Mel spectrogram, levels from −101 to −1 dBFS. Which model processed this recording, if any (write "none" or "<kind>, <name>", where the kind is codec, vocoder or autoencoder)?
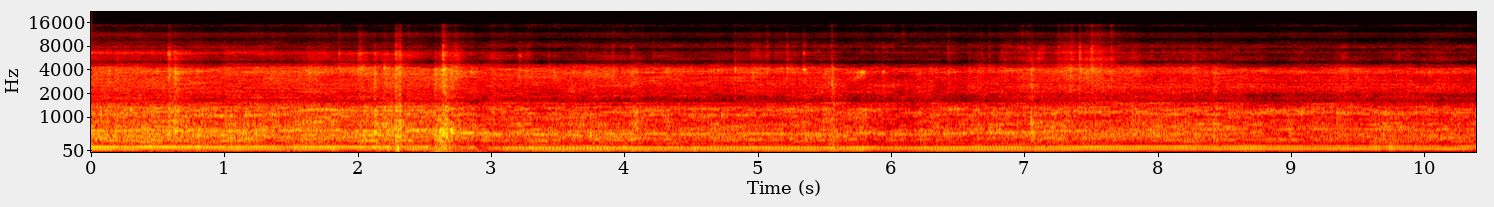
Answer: codec, SNAC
